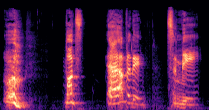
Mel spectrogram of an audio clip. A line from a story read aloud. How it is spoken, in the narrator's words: You moan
